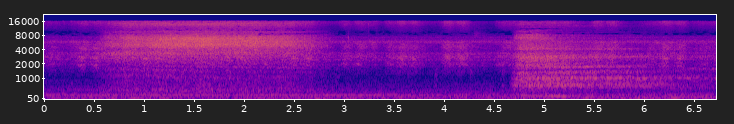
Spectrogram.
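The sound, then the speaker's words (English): A deep breath drawn in and slowly let out, as in a guided breathing exercise: two long, airy, hissing passes of breath, moderately loud and steady, with no talking. “Take a large breath in, pulling in as much air as you can, and just let it go.”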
